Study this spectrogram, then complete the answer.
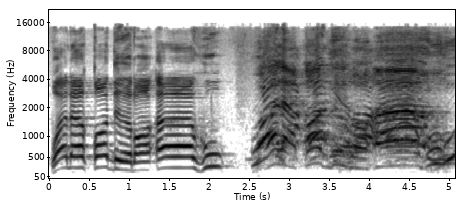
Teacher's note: रा पर ज़बर आने की वजह से रा को पुर करेंगे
